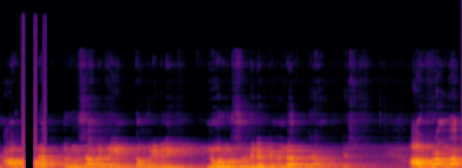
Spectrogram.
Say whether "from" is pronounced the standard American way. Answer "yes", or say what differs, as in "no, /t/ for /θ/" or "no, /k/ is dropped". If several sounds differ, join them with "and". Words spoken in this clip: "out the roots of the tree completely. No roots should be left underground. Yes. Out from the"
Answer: no, /p/ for /f/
